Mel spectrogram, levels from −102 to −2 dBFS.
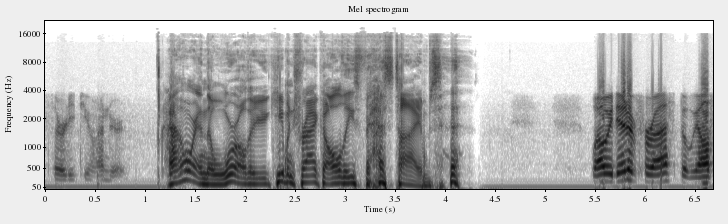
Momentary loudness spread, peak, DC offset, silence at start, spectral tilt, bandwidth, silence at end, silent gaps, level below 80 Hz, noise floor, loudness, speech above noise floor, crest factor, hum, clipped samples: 18 LU; -4 dBFS; under 0.1%; 0.1 s; -4.5 dB/octave; 16.5 kHz; 0 s; none; -38 dBFS; -50 dBFS; -15 LUFS; 34 dB; 14 dB; 60 Hz at -40 dBFS; under 0.1%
